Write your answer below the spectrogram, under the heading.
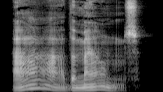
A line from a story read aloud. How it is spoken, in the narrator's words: she said in her soft Midwestern accent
